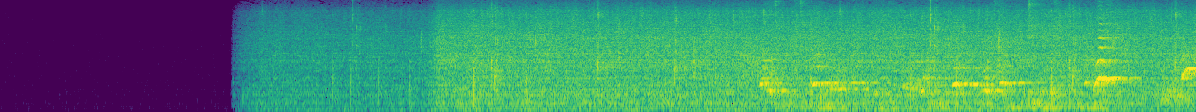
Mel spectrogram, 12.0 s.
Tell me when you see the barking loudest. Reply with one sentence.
The volume of the barking peaks at 11 seconds.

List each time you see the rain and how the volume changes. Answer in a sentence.
You can hear the rain from 2.3 to 11.9 s, getting louder.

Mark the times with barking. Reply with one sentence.
You can hear the barking from 7.5 to 11.9 s.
